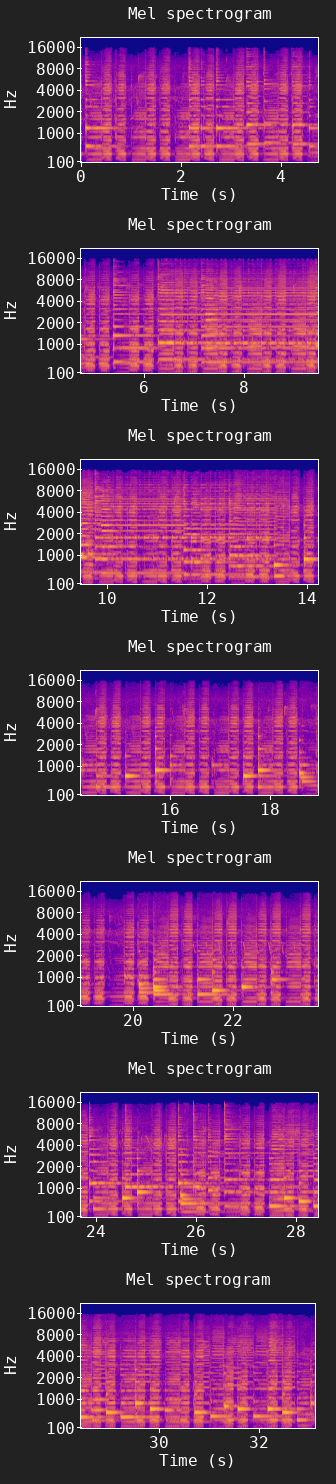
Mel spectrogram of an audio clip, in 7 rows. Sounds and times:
Music: 0:00.0 - 0:33.1.

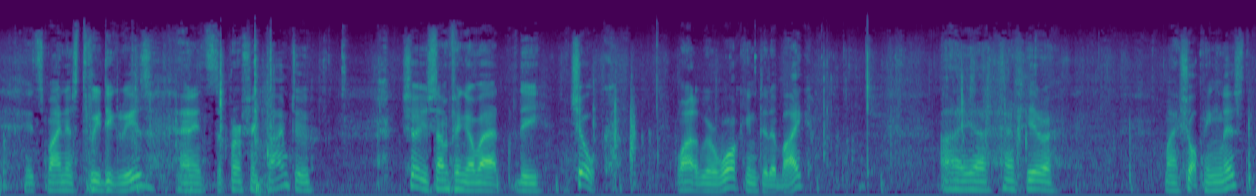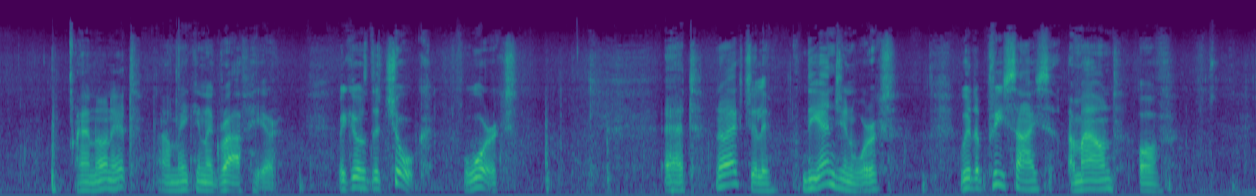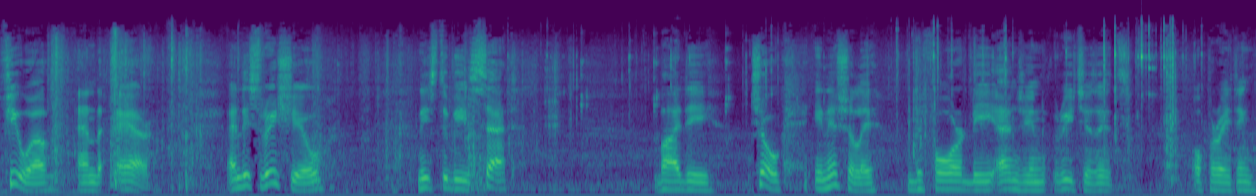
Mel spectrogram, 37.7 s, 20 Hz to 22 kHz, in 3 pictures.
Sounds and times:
Speech: 0:00.0 - 0:03.2, 0:04.0 - 0:06.2, 0:06.8 - 0:08.2, 0:09.4 - 0:10.6, 0:11.6 - 0:12.5, 0:13.3 - 0:17.8, 0:19.2 - 0:21.6, 0:22.2 - 0:24.3, 0:25.2 - 0:26.7, 0:27.4 - 0:28.5, 0:29.3 - 0:30.4, 0:31.7 - 0:37.6.

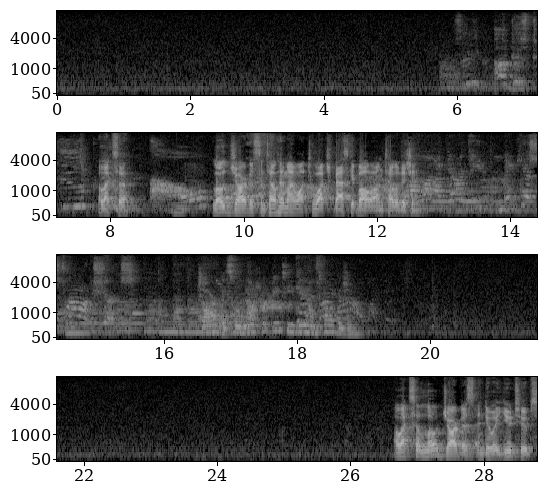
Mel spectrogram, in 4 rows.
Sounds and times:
Speech: 0:05.8 - 0:15.6, 0:16.6 - 0:19.5, 0:26.7 - 0:28.8.

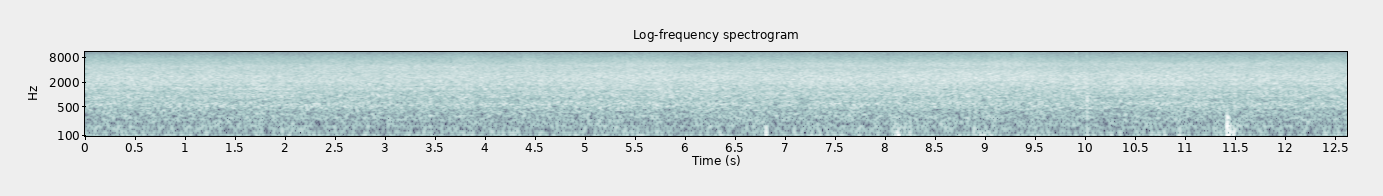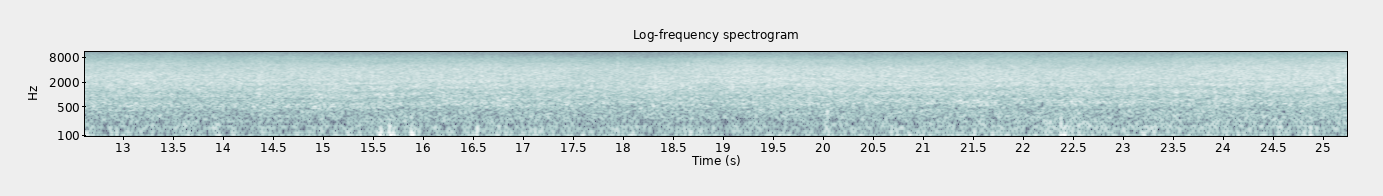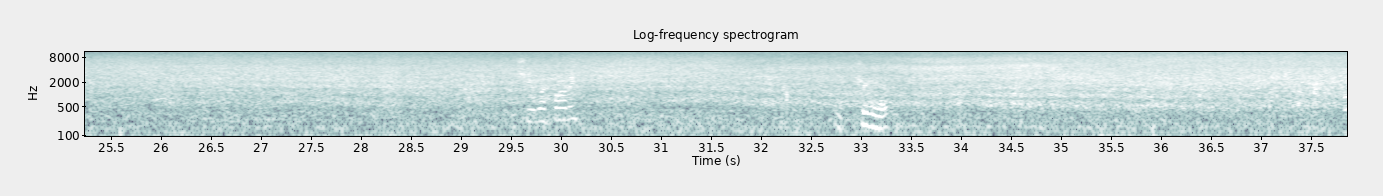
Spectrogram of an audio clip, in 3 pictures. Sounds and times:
Stream: 0:00.0 - 0:37.8.

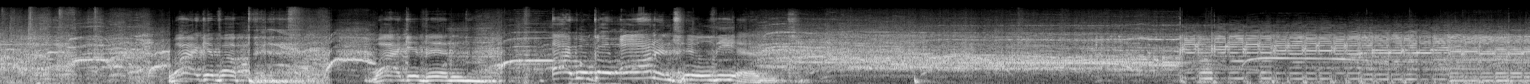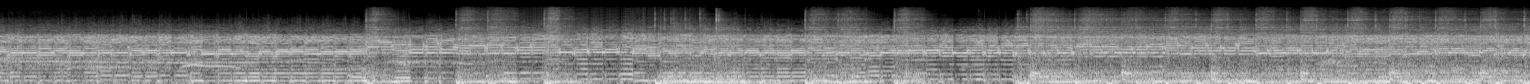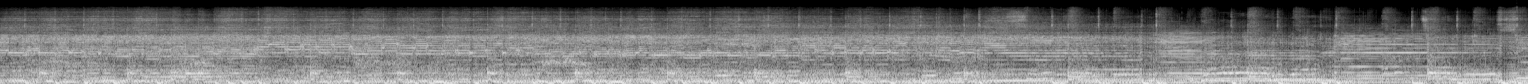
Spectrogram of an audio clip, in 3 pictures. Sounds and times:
Speech: 0:05.5 - 0:07.8
Music: 0:11.4 - 0:45.8.

